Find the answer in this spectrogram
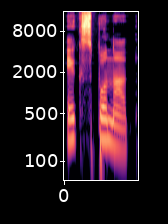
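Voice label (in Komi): "экспонат", Komi, female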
